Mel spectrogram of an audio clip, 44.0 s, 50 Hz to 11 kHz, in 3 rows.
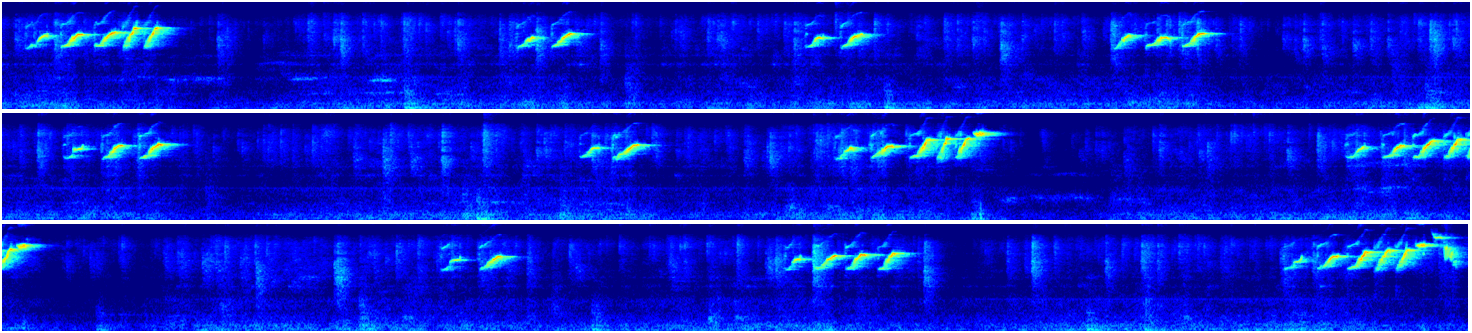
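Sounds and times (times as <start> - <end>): bird singing whistled notes: 0.2 - 1.8, 5.2 - 5.9, 11.2 - 12.2, 15.3 - 16.5, 20.5 - 21.2, 23.0 - 24.7, 28.2 - 29.8, 33.8 - 34.6, 37.2 - 38.5, 42.2 - 44.0.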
